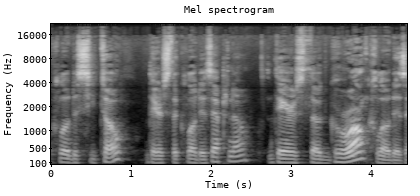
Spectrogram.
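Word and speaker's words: Clos des Épinots: When there's an S in the word that comes before a vowel, such as des Epinots, you pronounce the S like a Z. So instead of saying Clos des Epinots, you say it all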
